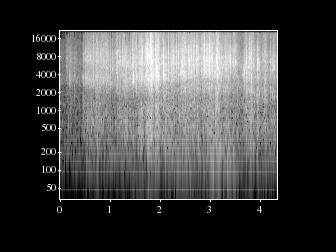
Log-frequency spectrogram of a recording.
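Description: A plastic bag of small accessories from a Lenovo IdeaPad Gaming 3 laptop box crinkles and rustles continuously up close, steady handling noise lasting several seconds after a quiet start.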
